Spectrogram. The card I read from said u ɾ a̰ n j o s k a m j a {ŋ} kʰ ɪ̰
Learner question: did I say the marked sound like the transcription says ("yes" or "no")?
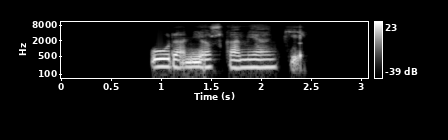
yes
